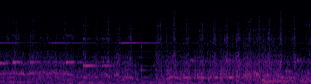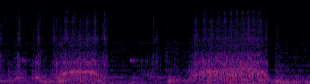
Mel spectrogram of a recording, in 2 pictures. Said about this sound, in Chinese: 在油灯下，亚历山大又拿出了他那本心爱的图画书，翻开来放在一把椅子上，再把妈妈的毛皮大衣剪成一片一片的，然后就照着图画书上大熊的样子在缝纫机上忙活起来。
